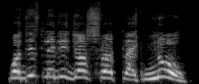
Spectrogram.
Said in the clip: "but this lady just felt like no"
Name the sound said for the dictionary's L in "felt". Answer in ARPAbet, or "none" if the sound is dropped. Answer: none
